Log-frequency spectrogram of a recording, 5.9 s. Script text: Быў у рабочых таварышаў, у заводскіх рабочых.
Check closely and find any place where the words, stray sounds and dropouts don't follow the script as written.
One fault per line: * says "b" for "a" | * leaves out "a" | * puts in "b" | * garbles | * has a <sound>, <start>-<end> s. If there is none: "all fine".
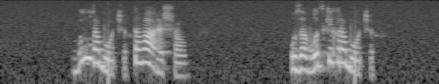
all fine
